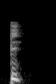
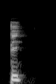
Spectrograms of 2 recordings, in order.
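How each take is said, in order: Both takes have the same delivery.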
